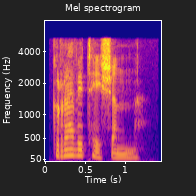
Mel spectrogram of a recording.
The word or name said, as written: gravitation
